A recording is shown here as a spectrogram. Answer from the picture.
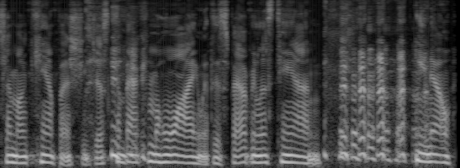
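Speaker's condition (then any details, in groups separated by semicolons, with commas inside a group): Cleft lip and palate; about 50-some years ago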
